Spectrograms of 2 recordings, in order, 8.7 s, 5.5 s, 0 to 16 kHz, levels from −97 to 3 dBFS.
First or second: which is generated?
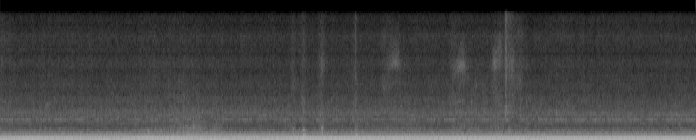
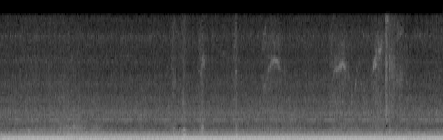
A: first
